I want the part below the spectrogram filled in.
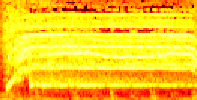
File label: robotic, Voice; ooh ahh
